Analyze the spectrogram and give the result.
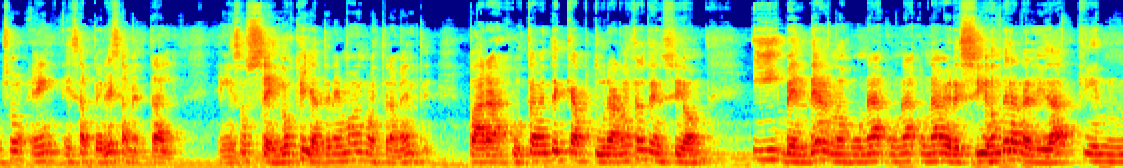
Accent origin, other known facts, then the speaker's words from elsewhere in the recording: Venezuela; es algo que nunca como venezolanos nos imaginamos que íbamos a tener que hacer, importar gasolina.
